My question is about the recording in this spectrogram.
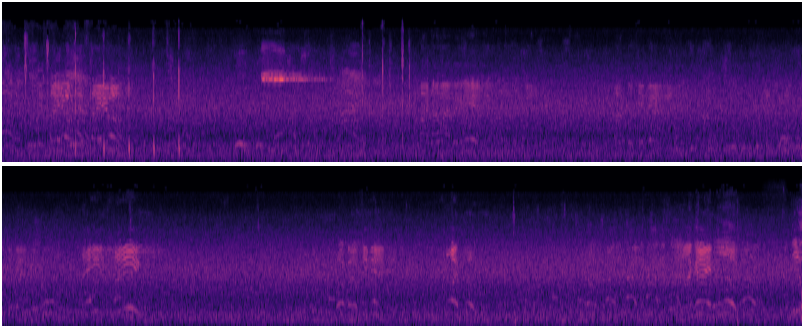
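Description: Pitch-side sound of a football match with no crowd noise to speak of: players shouting to each other over a steady background hiss, with a few sharp knocks in the first couple of seconds, typical of the ball being kicked.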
